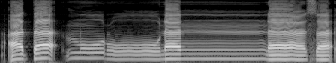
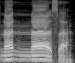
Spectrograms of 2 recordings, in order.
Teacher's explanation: kita menahan suara n-nya sepanjang 2 harakat. Atamurunan nasa, jangan langsung nan nasa. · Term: gunnah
